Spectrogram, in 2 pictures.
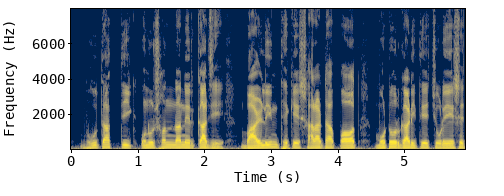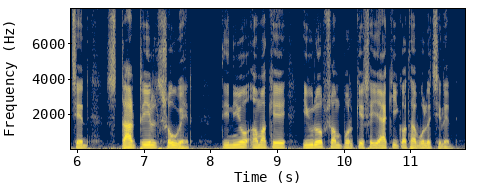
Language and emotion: Bengali, neutral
